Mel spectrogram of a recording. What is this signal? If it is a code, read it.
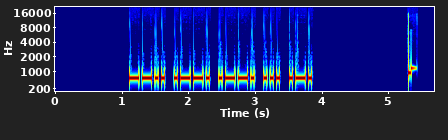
Morse code, heard as a keyed tone, about 25 wpm, 700 Hz. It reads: ZPPSR
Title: Code Groups - 5 Letters - 25wpm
